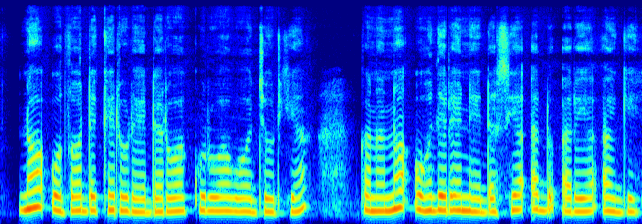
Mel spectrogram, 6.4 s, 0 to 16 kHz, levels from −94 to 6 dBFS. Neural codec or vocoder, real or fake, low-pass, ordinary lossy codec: vocoder, 44.1 kHz, 128 mel bands, Pupu-Vocoder; fake; 14.4 kHz; none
